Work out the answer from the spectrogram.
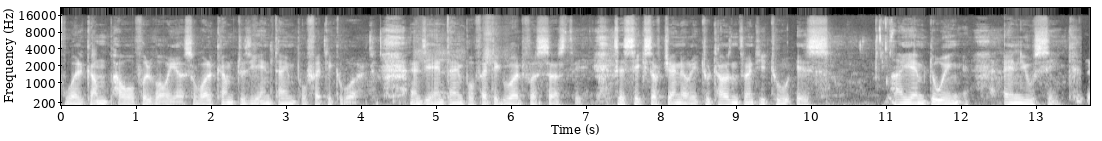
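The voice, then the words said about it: Thick German or Austrian accent. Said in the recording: “a thick German or Austrian accent”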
